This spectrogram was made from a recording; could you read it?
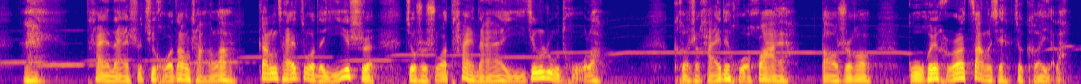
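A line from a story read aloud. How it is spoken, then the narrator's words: Sighing. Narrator (Chinese): 家树叹了一口气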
